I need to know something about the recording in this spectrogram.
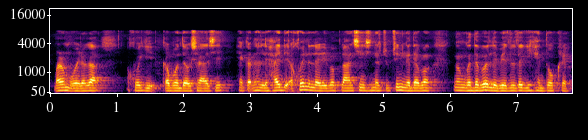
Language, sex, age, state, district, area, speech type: Manipuri, male, 18-30, Manipur, Bishnupur, rural, spontaneous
